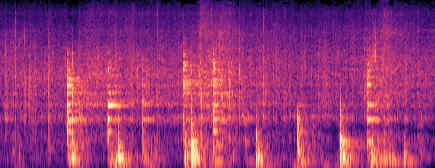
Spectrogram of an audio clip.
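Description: Onions cooking down in a pan with lime and butter, a crackling sizzle with frequent spatula scrapes and knocks at an irregular pace, close and moderately loud, no one speaking.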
